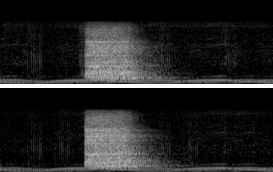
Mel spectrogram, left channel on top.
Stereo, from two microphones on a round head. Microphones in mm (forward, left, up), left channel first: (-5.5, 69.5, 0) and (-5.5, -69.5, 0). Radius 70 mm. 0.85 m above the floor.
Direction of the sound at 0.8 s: 50° right (ahead or behind).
